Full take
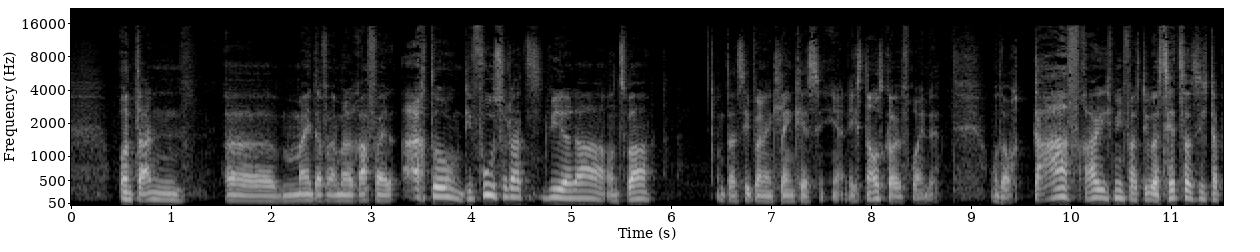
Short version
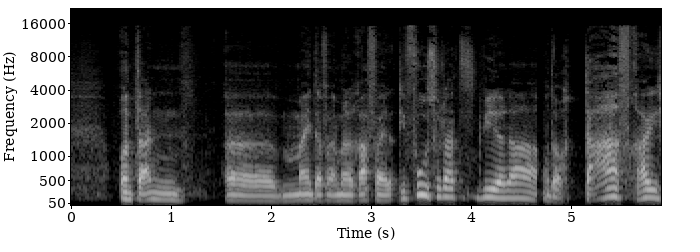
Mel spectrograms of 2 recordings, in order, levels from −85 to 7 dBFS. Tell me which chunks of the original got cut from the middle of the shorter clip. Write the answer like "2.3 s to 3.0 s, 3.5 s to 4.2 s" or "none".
3.3 s to 3.9 s, 5.3 s to 9.1 s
